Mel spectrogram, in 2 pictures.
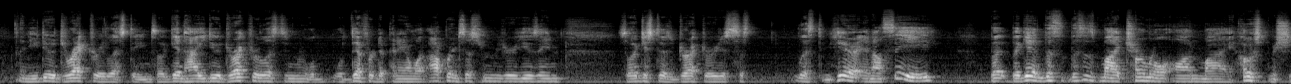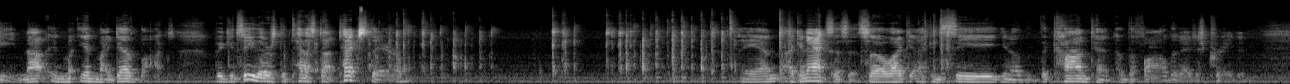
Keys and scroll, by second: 0.0-0.1 typing, 16.5-20.7 typing.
